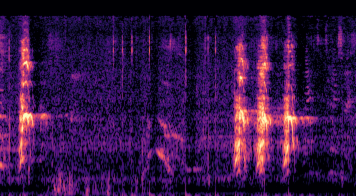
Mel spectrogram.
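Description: A dog barking: one bark just after the start, then a run of three quick barks near the end.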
